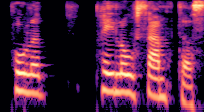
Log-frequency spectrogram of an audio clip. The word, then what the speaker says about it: Palo Santo: Santos, the wood, this Santos, I can never pronounce it. Palo Santos, that's it.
